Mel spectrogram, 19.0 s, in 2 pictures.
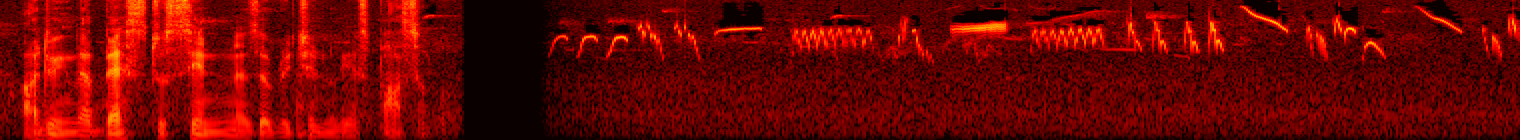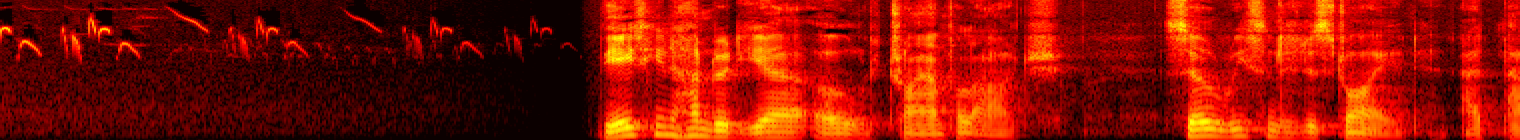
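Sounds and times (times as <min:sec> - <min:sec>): faint steady hiss: 0:00.0 - 0:02.8, 0:13.2 - 0:19.0
songbirds singing: 0:01.3 - 0:13.2.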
